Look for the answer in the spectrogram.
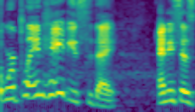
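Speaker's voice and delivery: ordinary delivery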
